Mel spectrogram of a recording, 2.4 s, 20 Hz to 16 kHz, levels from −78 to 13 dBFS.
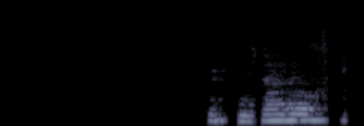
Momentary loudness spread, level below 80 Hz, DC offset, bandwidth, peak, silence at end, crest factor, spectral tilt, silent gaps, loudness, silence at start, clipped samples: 12 LU; -74 dBFS; under 0.1%; 7 kHz; -24 dBFS; 0.1 s; 16 dB; -9.5 dB/octave; 2.20-2.24 s; -36 LUFS; 1.4 s; under 0.1%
